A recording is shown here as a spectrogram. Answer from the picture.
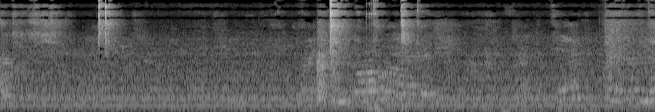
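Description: A few soft clicks and knocks as a juicer packer presses cranberries down in a glass jar of honey, to push out the fermentation gas, over a steady low hum.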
